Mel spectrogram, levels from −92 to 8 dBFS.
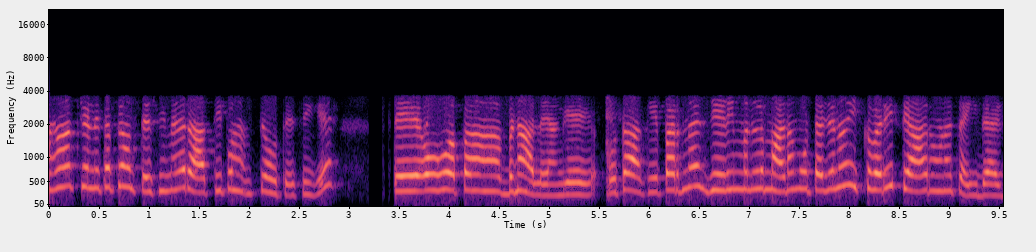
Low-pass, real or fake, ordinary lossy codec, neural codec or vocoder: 3.6 kHz; real; none; none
